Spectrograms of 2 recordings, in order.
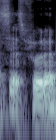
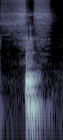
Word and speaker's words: Ctesiphon: Not Sesphora, but Cesiphon.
